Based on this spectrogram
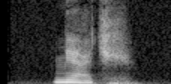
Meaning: ball (object, generally spherical, used for playing games)
- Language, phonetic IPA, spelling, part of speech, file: Russian, [mʲæt͡ɕ], мяч, noun, Ru-мяч.ogg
